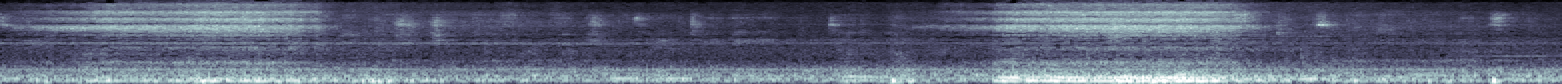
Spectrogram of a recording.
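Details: Sleeping man: two rough, rattling snores about four seconds apart, with quiet breathing between them: snoring.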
